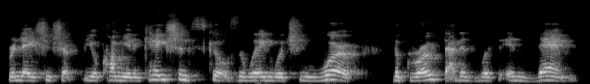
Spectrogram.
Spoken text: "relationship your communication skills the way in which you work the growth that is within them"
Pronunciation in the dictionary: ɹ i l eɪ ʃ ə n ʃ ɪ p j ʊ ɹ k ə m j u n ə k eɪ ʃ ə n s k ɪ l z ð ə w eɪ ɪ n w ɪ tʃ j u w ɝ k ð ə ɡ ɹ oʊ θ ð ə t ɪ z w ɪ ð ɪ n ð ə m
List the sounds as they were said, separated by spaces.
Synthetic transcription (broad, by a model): ɹ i l eɪ ʃ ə n ʃ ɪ p j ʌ ɹ k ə m j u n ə k eɪ ʃ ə n s k ɪ l z ð ə w eɪ ɪ n w ɪ tʃ j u w ɝ k ð ə ɡ ɹ oʊ θ ð ə t ɪ z w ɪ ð ɪ n ð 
